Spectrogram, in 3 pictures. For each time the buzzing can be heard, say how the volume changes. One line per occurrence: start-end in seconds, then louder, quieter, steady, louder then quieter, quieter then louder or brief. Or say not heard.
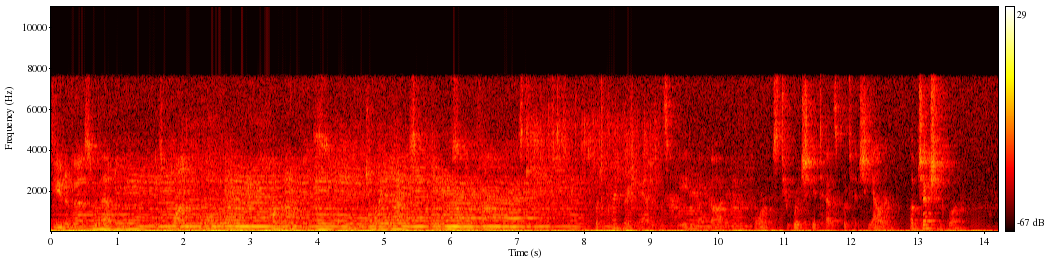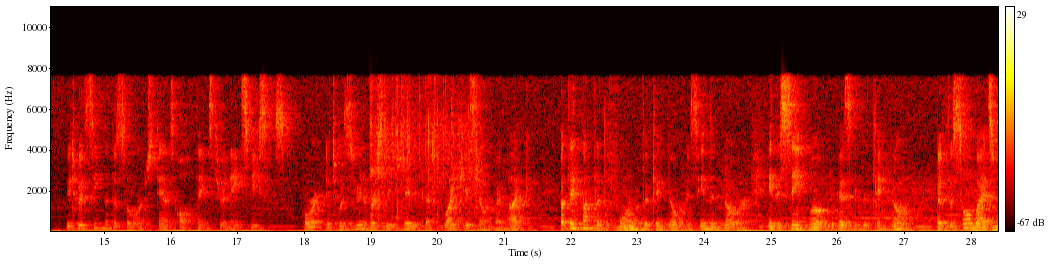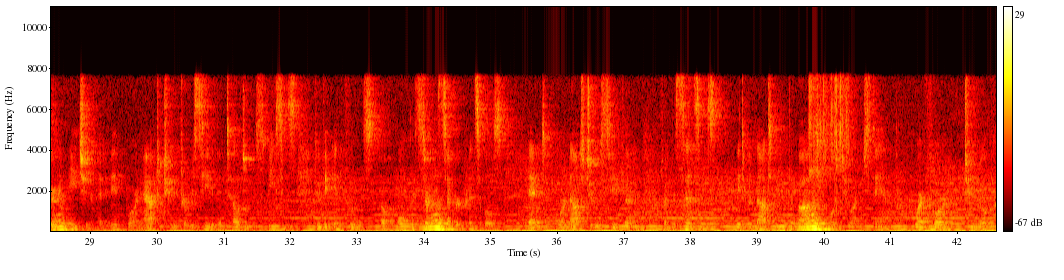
0.0-42.5 quieter then louder.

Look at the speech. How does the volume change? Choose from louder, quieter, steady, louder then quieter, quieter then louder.
louder.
